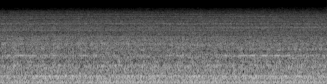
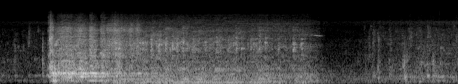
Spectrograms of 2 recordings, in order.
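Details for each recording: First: 1986 Shamrock 20 boat, Ford 302 V8 unstarted for 3 years, running again after priming the dry carburetor bowl with fuel pump working: loud, even low rumble, no misses or knocks, water flow good; smooth normal idle. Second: 1986 Shamrock 20 boat, Ford 302 V8 not started in three years: about three seconds of steady cranking that never catches or fires; crank no start, carb bowl dry, starving for fuel.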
